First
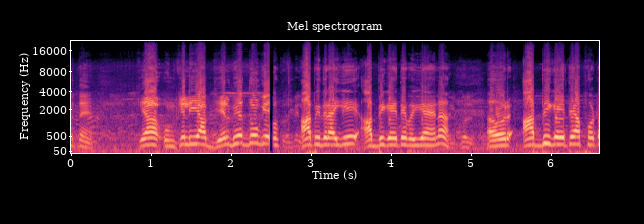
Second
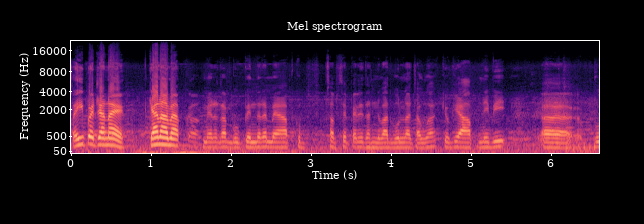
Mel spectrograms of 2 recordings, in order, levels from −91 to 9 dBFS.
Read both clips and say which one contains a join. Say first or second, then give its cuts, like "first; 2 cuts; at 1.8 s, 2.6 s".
first; 1 cut; at 2.6 s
